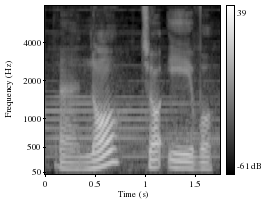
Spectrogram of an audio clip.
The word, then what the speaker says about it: ন চৈব: পরের লাইনে লিখা রয়েছে ন চৈব ন চৈব চৈবর উচ্চারণ আপনারা করতে পারবেন চোগ এব অর্থাৎ অ যোগ এ মিলে ওই উচ্চারণ হয় আপনারা হয়তো যুক্তবর্ণে পড়ে থাকতে পারেন ন চ এব ন চ এব ন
